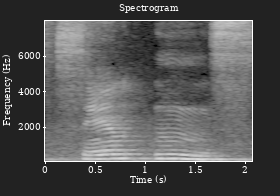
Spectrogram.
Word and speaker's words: sentence: A palavra sentença eu vou pronunciar sentence. Então esse T, schwa mais N, está no meio delas. Depois a gente vai ter o som de S. Sentence. Pausa o T, schwa mais N, nasal, mais S.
